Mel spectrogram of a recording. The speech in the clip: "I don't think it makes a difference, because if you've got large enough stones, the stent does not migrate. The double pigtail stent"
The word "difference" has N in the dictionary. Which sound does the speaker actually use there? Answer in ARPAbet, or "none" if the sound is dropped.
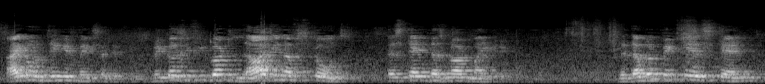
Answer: none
